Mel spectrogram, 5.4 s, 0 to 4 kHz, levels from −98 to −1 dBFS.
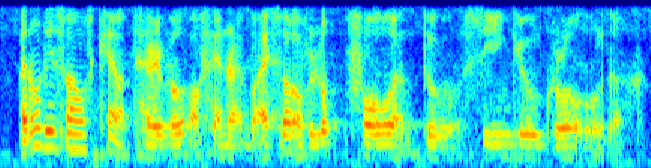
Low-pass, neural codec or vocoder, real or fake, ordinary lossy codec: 3.6 kHz; codec, 16 kHz, 4 kbps, FreqCodec, smaller model; fake; none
